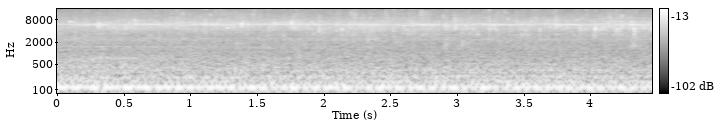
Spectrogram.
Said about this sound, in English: The pool has a waterfall, and oh, it's just going to be so nice to fall asleep to.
